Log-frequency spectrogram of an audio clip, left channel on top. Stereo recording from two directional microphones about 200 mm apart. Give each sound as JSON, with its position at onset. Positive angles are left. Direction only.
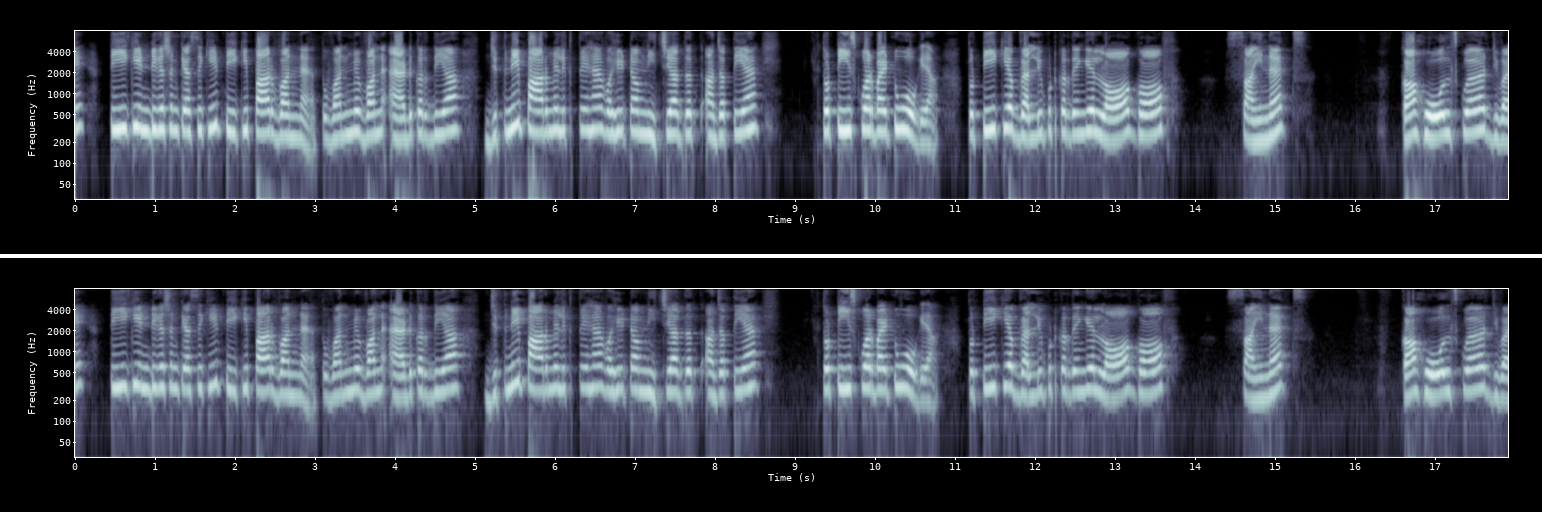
{"t": 0.0, "sound": "a woman's voice", "side_deg": 35}
{"t": 16.6, "sound": "a woman's voice", "side_deg": 35}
